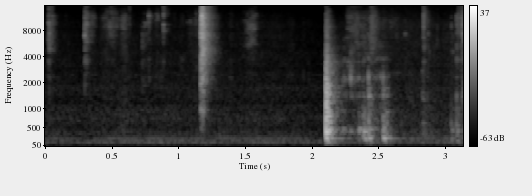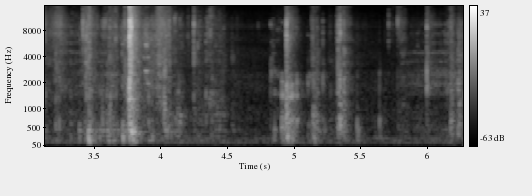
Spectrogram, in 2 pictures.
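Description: Cardboard shipping box being opened by hand after its tape has been cut: a sharp click about a second in, then irregular bursts of cardboard scraping, rustling and light knocks.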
